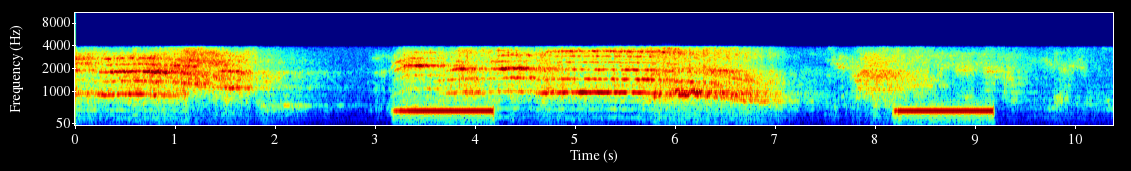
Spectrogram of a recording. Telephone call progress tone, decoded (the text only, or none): ringback tone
